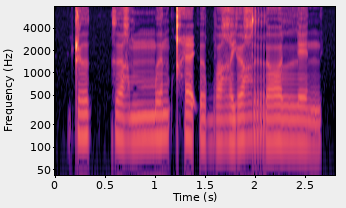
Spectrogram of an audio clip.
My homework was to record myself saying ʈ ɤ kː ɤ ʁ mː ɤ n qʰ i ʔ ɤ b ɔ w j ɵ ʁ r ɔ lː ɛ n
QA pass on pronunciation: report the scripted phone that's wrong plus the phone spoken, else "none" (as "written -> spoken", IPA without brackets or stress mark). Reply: w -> ʁ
